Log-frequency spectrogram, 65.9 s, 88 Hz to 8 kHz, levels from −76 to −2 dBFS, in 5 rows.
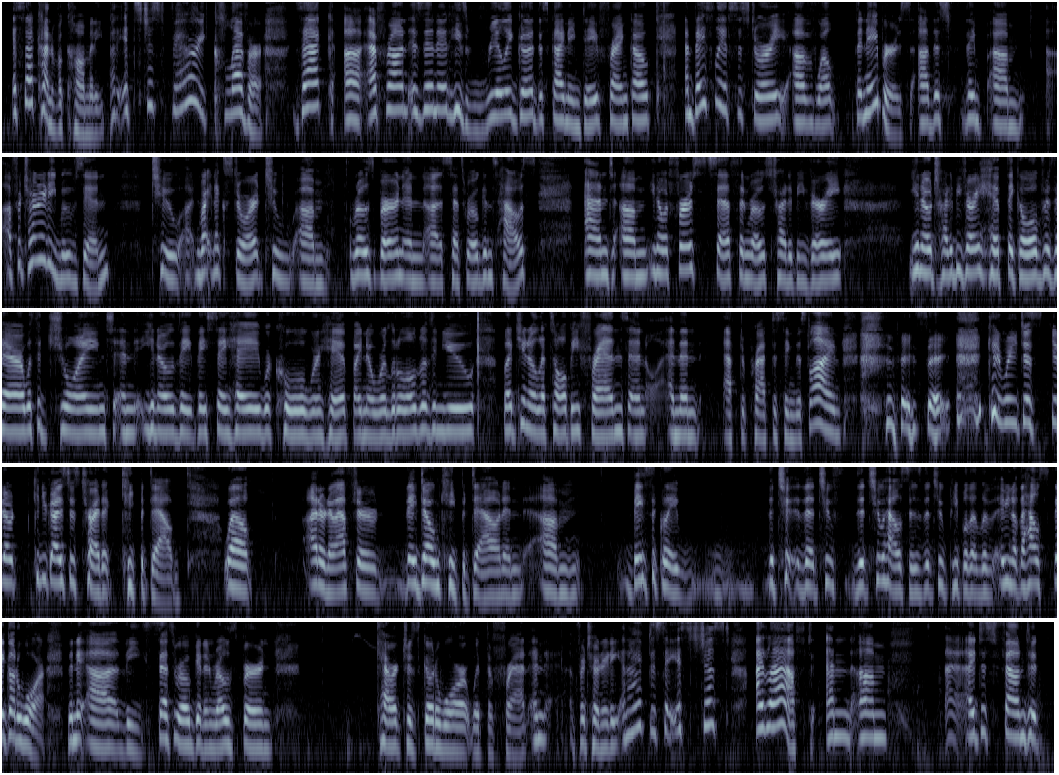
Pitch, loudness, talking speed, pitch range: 230 Hz, -33 LUFS, 180 wpm, 205-260 Hz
